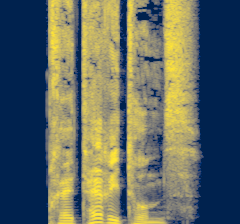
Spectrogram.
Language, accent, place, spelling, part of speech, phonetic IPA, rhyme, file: German, Germany, Berlin, Präteritums, noun, [pʁɛˈteːʁitʊms], -eːʁitʊms, De-Präteritums.ogg
- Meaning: genitive singular of Präteritum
